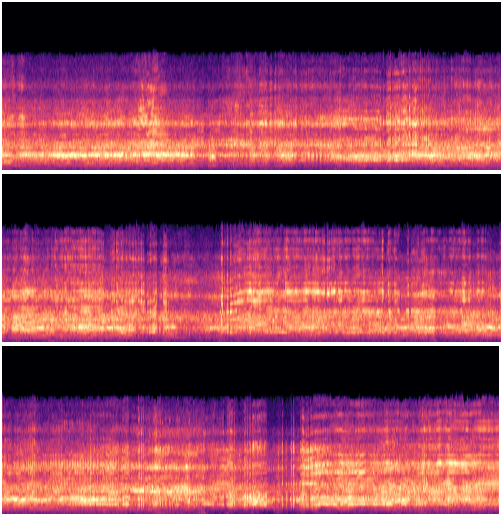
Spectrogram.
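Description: Onboard sound of a classic motocross bike's two-stroke Fichtel & Sachs engine racing on a dirt track, its revs rising and falling as the rider accelerates and backs off through the turns. A few short low knocks come from the bike landing over bumps.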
